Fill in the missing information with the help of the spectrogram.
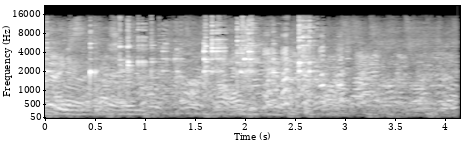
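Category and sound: household object, glasses clinking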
